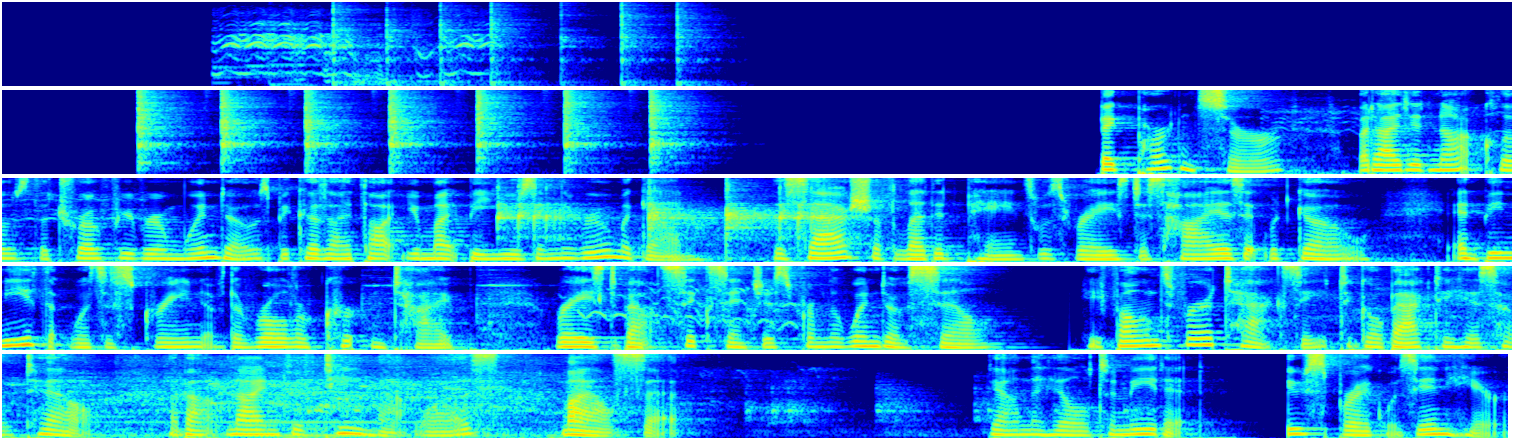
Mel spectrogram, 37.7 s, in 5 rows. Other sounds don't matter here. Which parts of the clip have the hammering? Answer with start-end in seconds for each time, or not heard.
1.6-3.5, 8.2-10.9, 17.6-19.7, 24.0-25.4, 33.9-36.0.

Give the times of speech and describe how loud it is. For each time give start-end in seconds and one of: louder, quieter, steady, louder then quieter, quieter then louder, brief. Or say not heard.
13.0-33.6 steady
35.1-37.6 brief.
